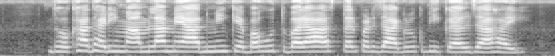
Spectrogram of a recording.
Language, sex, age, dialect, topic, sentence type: Magahi, female, 36-40, Western, banking, statement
